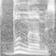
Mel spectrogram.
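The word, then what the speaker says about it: δύναμις: da palavra a Dinamite ela é escrita dynamis é nós pronunciamos Dunamis que é transliteração fonética da palavra e a palavra dynamis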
